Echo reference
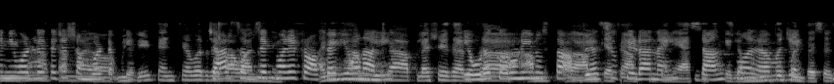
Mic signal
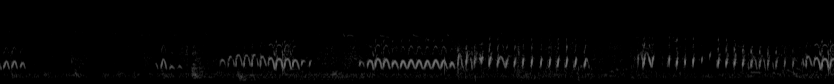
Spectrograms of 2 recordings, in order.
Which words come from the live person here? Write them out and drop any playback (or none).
none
